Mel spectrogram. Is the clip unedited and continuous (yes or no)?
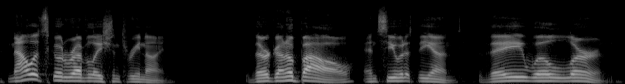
no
